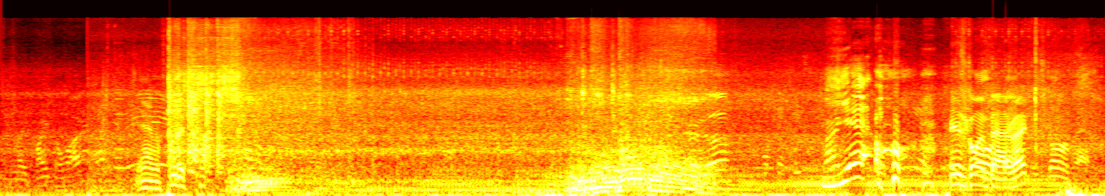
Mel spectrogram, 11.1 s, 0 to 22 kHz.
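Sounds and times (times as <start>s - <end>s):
car engine idling and revving: 0.0s - 11.0s.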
